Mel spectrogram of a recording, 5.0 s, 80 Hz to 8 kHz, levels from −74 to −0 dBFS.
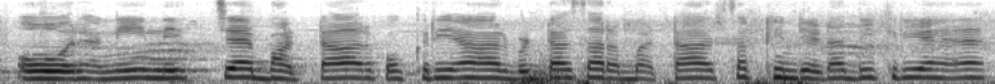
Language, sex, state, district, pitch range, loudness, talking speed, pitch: Marwari, female, Rajasthan, Nagaur, 230-245 Hz, -15 LUFS, 135 wpm, 240 Hz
